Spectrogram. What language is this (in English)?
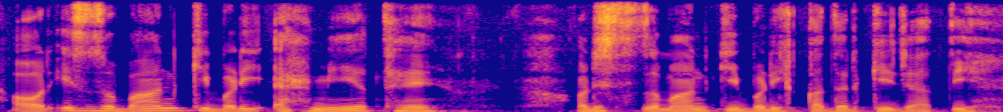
Urdu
